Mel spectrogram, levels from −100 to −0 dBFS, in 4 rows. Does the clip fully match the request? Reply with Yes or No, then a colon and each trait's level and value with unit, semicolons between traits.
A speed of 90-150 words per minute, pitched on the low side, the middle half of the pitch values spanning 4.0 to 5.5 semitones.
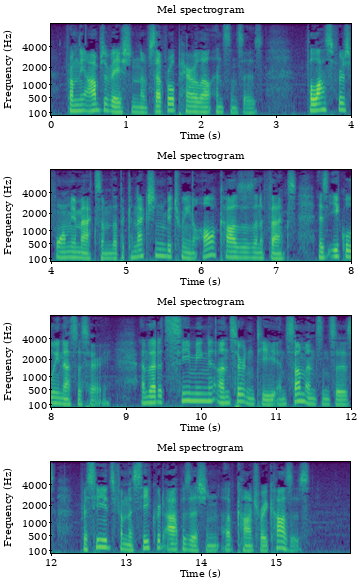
Yes: average, 145 wpm; low, 130 Hz; average, 5.2 semitones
